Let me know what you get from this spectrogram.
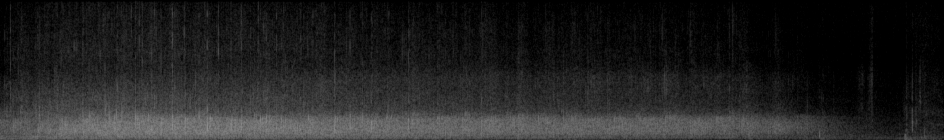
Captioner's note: audience applause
